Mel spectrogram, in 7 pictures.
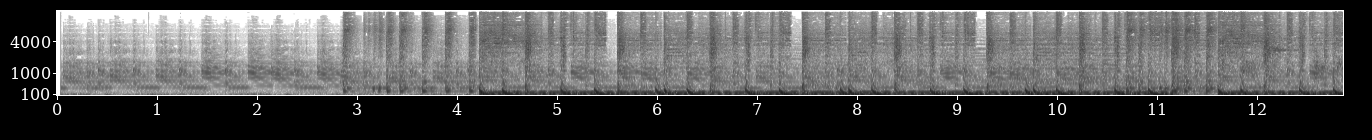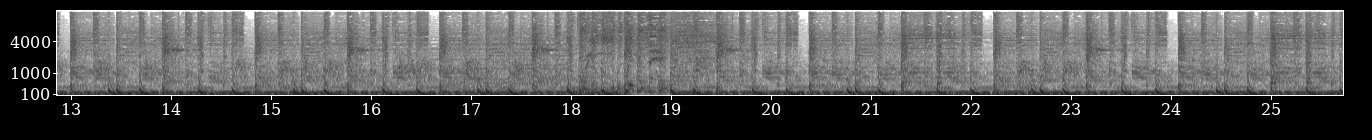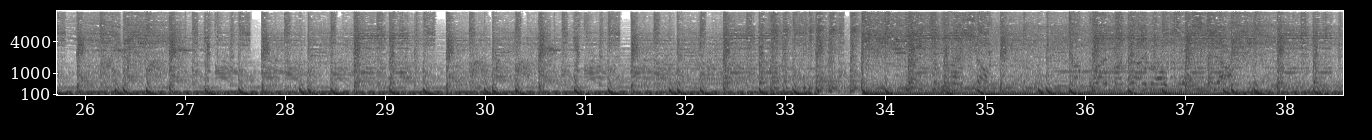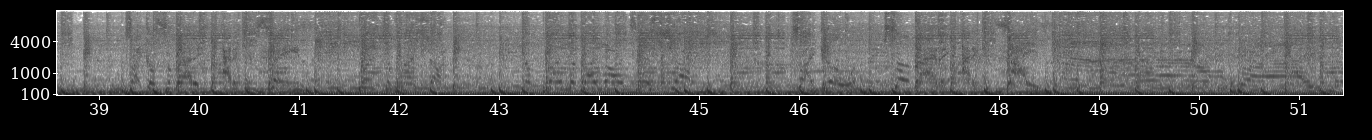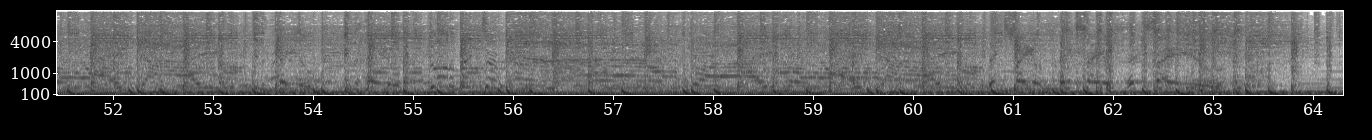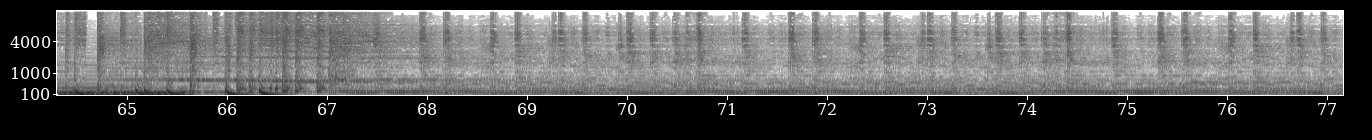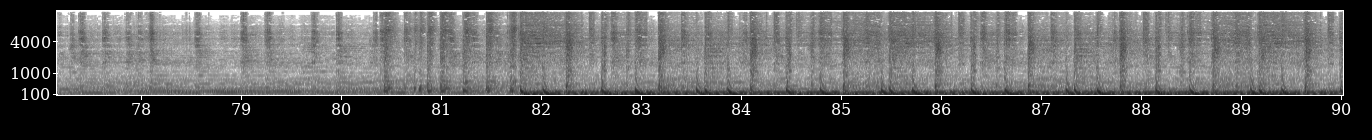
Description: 激しいビートがフロアを揺らす特大バンギン・ナンバー！
BREAK BEATS / BIG BEAT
